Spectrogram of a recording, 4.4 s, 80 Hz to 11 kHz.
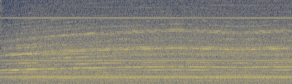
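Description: A simulated MV-22 Osprey tiltrotor in Microsoft Flight Simulator spools up its second engine, giving a steady, loud turbine drone with a high, constant whine that holds without a break.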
